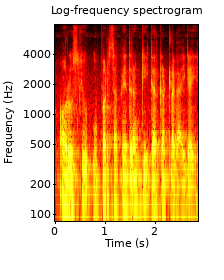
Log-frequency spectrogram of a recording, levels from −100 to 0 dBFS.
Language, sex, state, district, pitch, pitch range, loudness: Hindi, male, Uttar Pradesh, Lucknow, 115 Hz, 100-120 Hz, -21 LUFS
